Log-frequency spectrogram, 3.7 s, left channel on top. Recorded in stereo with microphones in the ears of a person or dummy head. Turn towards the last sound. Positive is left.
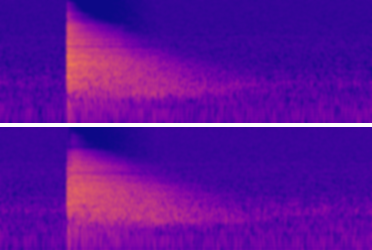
turn(degrees=80)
